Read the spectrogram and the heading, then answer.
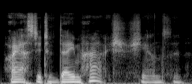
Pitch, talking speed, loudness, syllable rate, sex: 110 Hz, 250 wpm, -18 LUFS, 6.8 syllables/s, male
